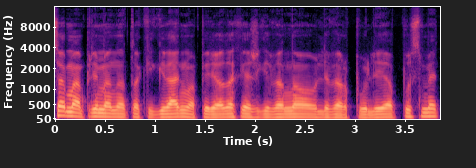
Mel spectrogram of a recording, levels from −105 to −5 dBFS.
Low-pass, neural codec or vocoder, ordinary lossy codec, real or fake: 14.4 kHz; none; Opus, 24 kbps; real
